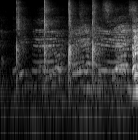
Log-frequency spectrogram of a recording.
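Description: Four sharp hand claps, evenly spaced a little under half a second apart, with faint voices between them.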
